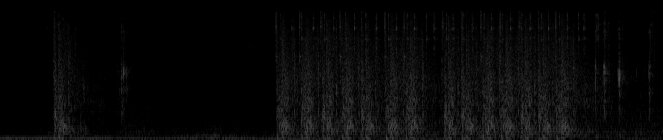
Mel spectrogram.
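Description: Automatic fire from the Ajax Ogre machine gun in Borderlands, a dense rapid burst of shots running steadily for several seconds after a few quieter pops, loud and close with no talk.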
